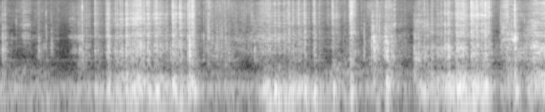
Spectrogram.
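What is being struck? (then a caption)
Soap bar cut with a metal blade. A metal blade cuts and scrapes crumbly layers off a solid, dry peach soap bar held in the hand. Dense, dry scratching and crackling sits over a low rumble, with sharp bright crunches flaring as flakes break away.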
